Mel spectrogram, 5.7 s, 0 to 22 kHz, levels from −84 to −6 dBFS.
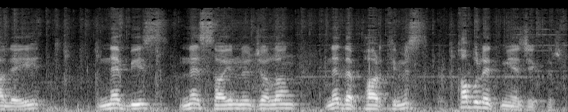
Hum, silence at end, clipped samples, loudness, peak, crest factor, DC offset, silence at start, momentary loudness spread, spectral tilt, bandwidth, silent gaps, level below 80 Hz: none; 0 s; under 0.1%; -20 LUFS; -4 dBFS; 16 dB; under 0.1%; 0 s; 12 LU; -6.5 dB/octave; 17 kHz; none; -38 dBFS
